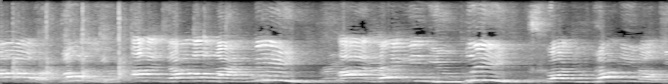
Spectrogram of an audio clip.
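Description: A child rapping into a handheld microphone, the voice amplified through a PA, with a few hand claps among the lines.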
